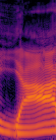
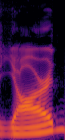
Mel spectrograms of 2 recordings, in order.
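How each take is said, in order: First: Said in a Boston accent, without the r. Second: Said in a standard accent, with the r. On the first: This is how people in Boston say it. "They say yard" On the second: This is the usual way to say it. "instead of yard"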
